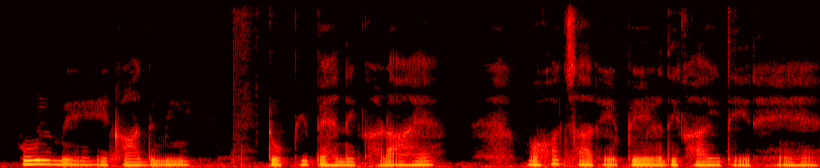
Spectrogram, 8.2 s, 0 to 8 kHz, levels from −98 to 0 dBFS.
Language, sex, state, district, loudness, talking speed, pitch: Hindi, female, Maharashtra, Pune, -39 LUFS, 95 wpm, 150 Hz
